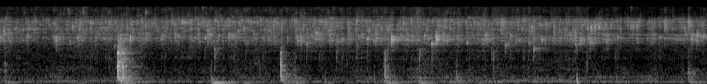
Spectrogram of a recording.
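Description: Hands breaking off and handling stiff dough in a stainless-steel bowl and on a wooden board: a few soft knocks, one a little louder about a second in, over a steady hiss.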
